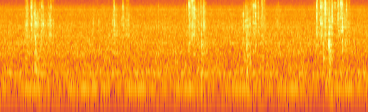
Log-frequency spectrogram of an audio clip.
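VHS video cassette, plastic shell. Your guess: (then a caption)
Loose. A "One Christmas" VHS video cassette with a plastic shell is shaken, and a loose part inside rattles in five short, bright bursts of clicking. The rattles sit over a faint, steady low hum.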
